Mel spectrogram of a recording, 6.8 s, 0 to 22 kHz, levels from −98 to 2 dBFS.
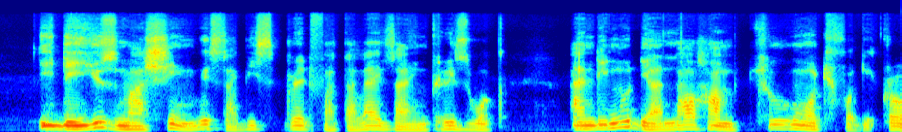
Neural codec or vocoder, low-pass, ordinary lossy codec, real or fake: codec, 44.1 kHz, 2.6 kbps, SNAC; 14.4 kHz; none; fake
